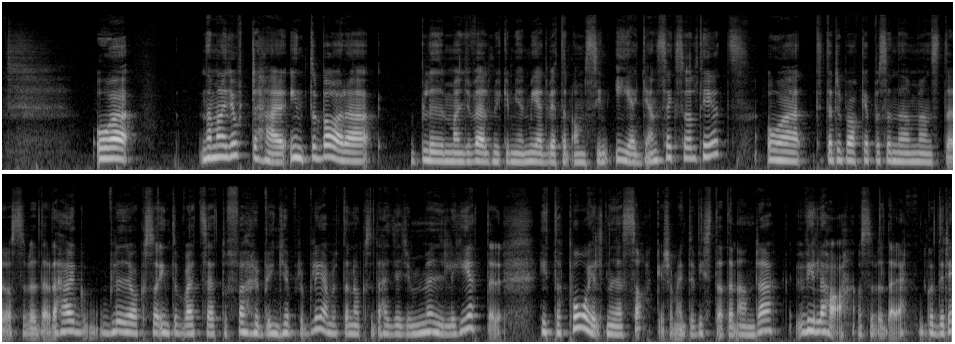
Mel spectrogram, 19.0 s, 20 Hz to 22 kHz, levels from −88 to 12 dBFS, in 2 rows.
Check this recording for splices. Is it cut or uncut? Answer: cut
